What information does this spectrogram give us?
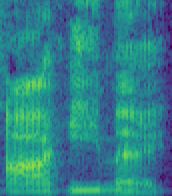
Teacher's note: he sings all three syllables and stretches them out ever so slightly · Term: true three syllables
